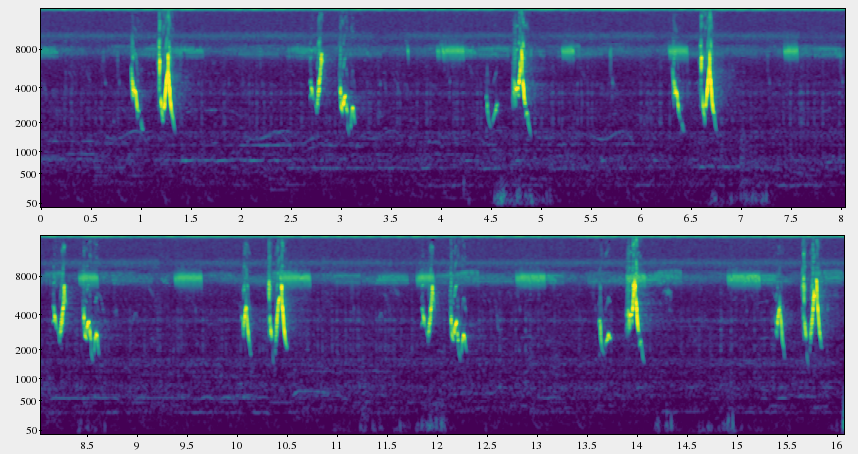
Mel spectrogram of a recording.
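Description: Bristled grassbird calling from its perch: a short call of two quick, high, sweeping notes, repeated about nine times at intervals of roughly two seconds.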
